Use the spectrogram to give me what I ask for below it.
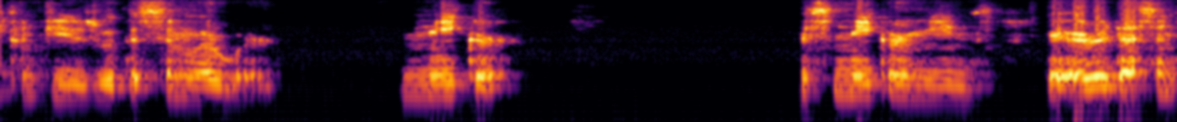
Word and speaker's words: nacre: in a deposit of nacre. Is there any pronunciation? Is there any alternate pronunciations? This is just nacre. Okay. And it's nacre.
